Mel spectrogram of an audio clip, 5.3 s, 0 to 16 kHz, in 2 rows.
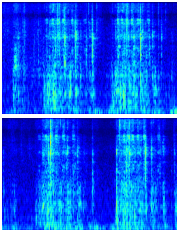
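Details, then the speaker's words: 1997 Yamaha PW50 two-stroke shaft-drive minibike, bought as a non-runner; repeated kick strokes about every 1.5 seconds turn it over but it never fires; owner suspects an over-oily mixture not igniting and throttle set a little low. "that over oily mixture is not going to ignite extremely well throttle's a little low"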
